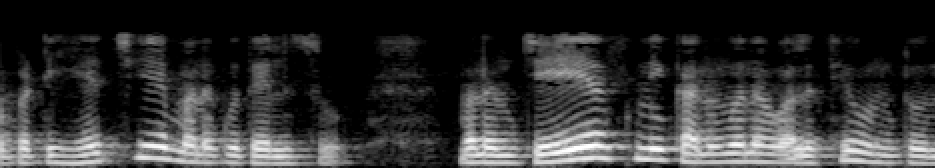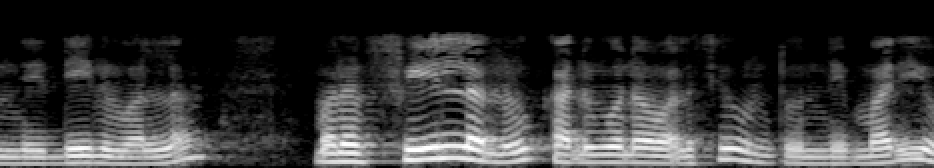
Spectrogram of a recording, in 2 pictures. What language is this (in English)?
Telugu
